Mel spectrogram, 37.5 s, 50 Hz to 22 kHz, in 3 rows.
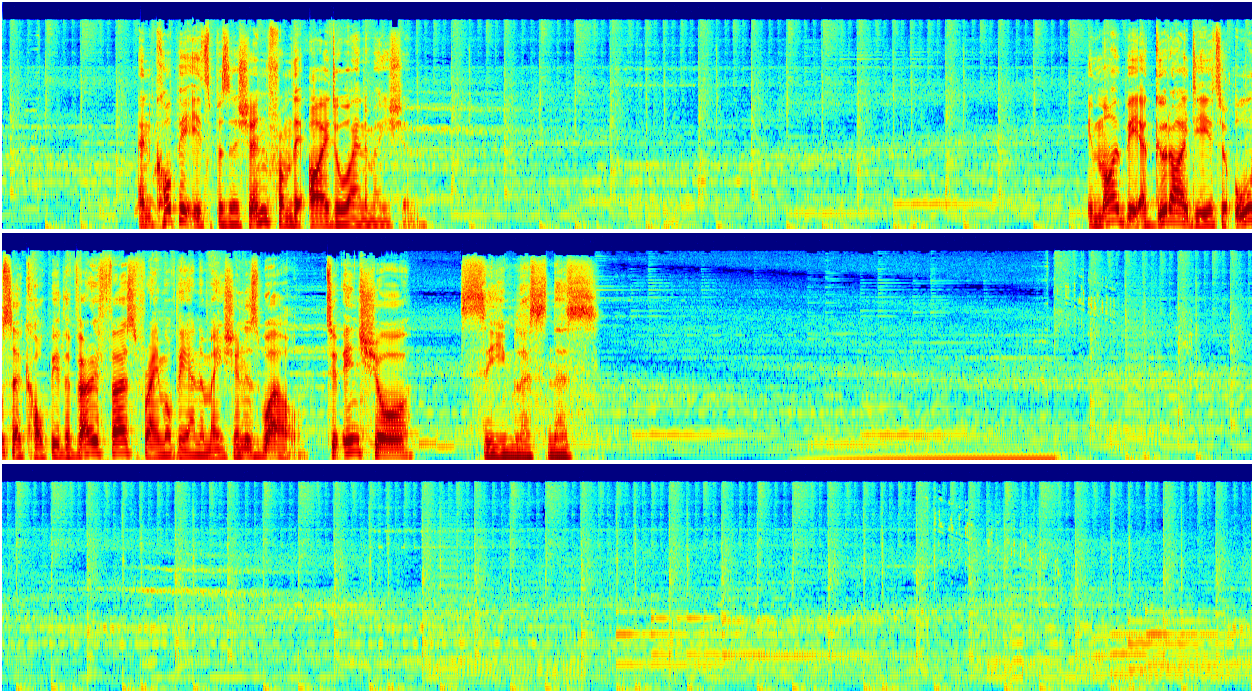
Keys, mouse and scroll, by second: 0.0 click, 0.3 click, 0.6 middle click, 1.3 ctrl+c, 1.4 click, 2.2 click, 3.5 click, 3.6 click, 3.9 middle click, 4.1 ctrl+c, 4.4 click, 6.9 ctrl+v, 7.4 click, 11.6 click, 12.8 click, 13.2 click, 13.7 click, 14.2 click, 15.1 click, 16.0 click, 17.6 click, 19.7 click, 20.4 click, 21.0 click, 21.2 click, 22.1 ctrl+c, 22.2 click, 22.8 click, 22.9 click, 22.9 click, 23.1 ctrl+v, 23.4 click, 24.2 click, 25.8 click, 26.8 click, 29.5 click, 29.8 click, 30.5 ctrl+c, 31.1 click, 31.5 ctrl+alt+v, 33.2 click, 33.5 click, 36.1 click, 37.2 click.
